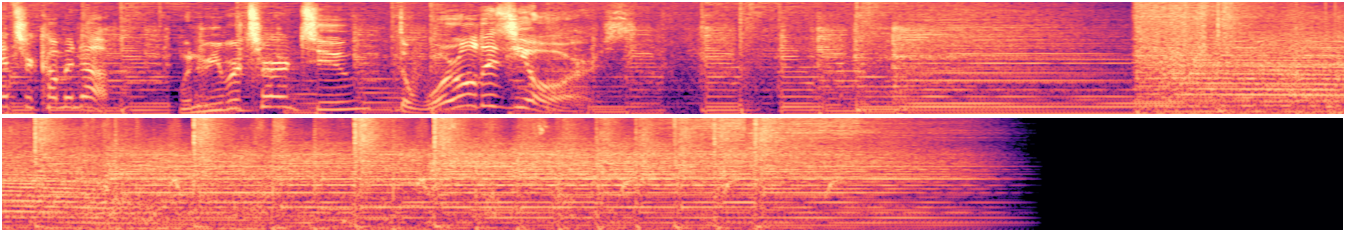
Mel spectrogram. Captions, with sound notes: The answer coming up when we return to "The World is Yours." (upbeat music) (plane engine)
